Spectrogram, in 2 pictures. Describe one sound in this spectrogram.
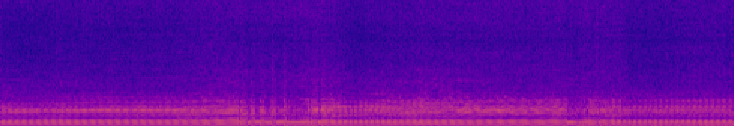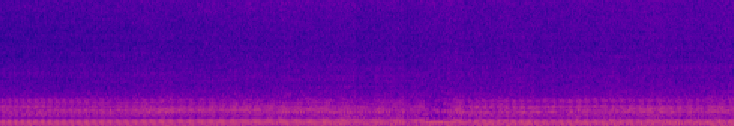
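Wind rushes past at speed.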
